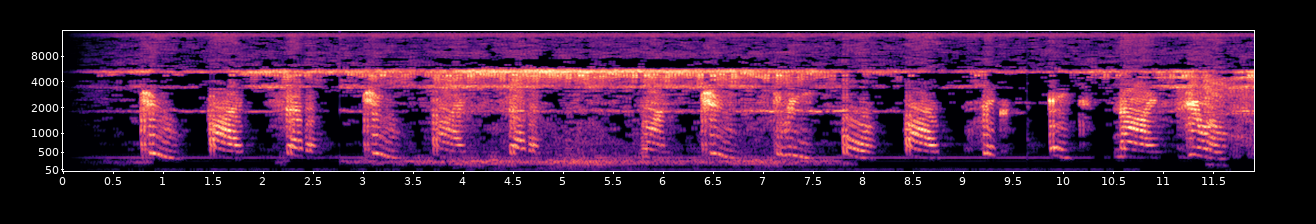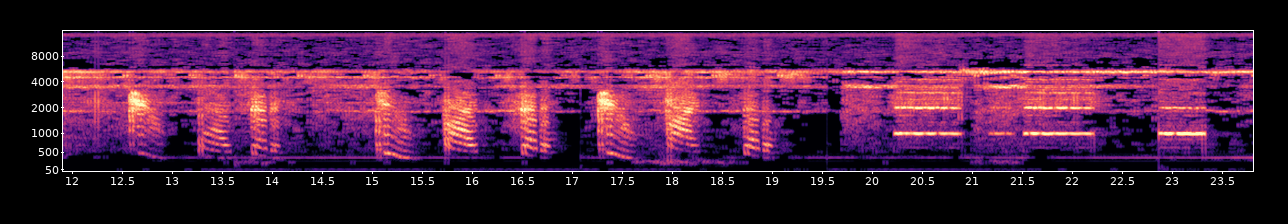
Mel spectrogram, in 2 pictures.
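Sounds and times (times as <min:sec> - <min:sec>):
spaceship ringtone: 0:00.0 - 0:12.2, 0:12.9 - 0:23.8.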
